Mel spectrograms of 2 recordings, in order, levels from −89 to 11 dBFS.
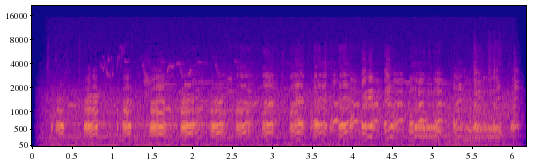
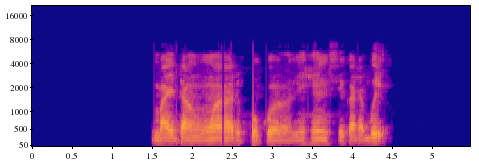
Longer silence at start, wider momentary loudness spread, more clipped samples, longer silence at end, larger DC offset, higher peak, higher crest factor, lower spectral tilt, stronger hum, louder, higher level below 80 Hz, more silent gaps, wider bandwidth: second, 0.1 s vs 1.5 s; about the same, 5 LU vs 6 LU; neither; second, 0.05 s vs 1.05 s; neither; second, -14 dBFS vs -2 dBFS; about the same, 14 dB vs 18 dB; second, -5 dB/octave vs -6.5 dB/octave; neither; second, -29 LUFS vs -18 LUFS; about the same, -52 dBFS vs -56 dBFS; neither; first, 16 kHz vs 7.4 kHz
